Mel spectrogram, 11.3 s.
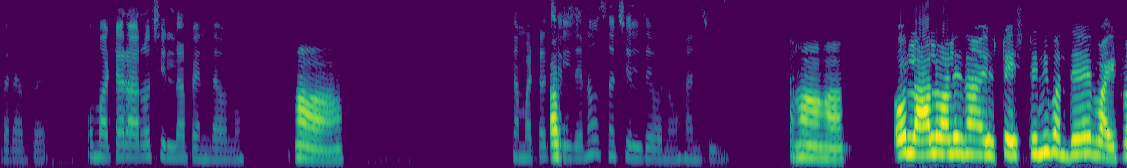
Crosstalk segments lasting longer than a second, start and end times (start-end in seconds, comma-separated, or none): none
